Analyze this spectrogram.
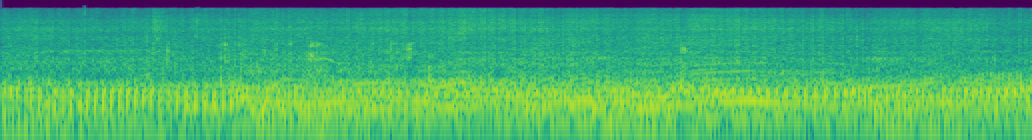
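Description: Other dirt bike engines rumble a little way ahead.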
